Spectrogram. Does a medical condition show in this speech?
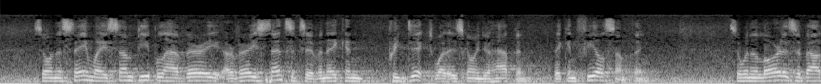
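No.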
